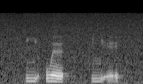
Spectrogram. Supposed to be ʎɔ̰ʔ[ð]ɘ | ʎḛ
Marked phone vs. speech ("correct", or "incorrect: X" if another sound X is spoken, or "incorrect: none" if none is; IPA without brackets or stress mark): incorrect: w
